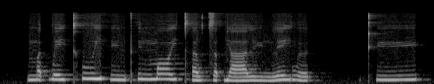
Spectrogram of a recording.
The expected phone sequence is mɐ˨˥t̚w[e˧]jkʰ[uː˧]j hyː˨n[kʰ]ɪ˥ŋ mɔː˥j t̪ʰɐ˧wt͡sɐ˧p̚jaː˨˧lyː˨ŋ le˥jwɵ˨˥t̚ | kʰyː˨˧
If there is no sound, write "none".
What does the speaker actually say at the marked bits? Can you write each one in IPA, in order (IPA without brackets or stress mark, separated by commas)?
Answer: e˧, uː˥, pʰ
